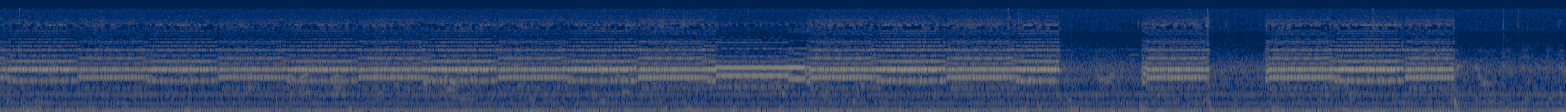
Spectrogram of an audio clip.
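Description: A two-tone emergency vehicle siren wails.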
